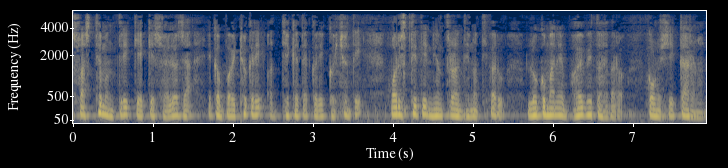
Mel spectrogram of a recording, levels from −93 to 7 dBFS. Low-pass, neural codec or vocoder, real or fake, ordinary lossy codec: 5.4 kHz; none; real; AAC, 32 kbps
